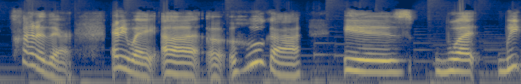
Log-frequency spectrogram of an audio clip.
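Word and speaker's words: hygge: bring to your attention first of all the Huga I don't know if I'm saying that right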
